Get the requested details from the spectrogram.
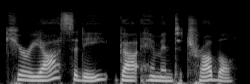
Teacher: in the noun form curiosity the third syllable is strong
